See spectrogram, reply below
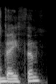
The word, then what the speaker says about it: Statham: And I was with my friend Edgar, and Stratham was pushing... How do you say his name again? – Statham.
